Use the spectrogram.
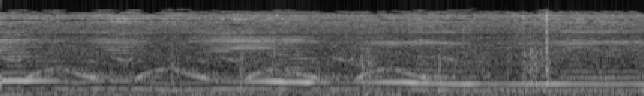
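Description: A toy police and fire truck set's siren wails in quick, repeating up-and-down sweeps over a steady electronic tone, fairly loud, running throughout.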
